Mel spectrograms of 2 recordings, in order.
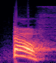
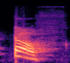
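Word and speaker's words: tough: पढ़ेंगे तो क्या पढ़ेंगे रफ टफ क्या पढ़ते हैं टफ क्यों क्योंकि यहां पर ओ और यू जो है वह कॉमिनेशन में है तो ओ को नहीं पढ़ेंगे तो क्या पढ़ेंगे टफ जैसे यहां पर है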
